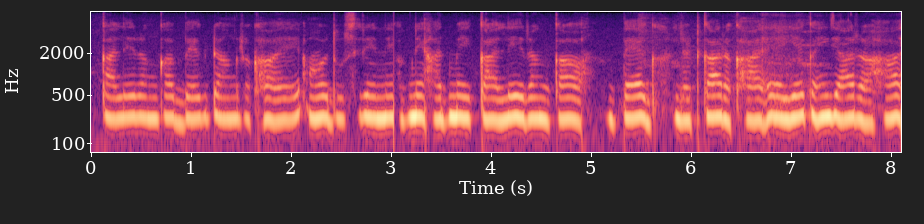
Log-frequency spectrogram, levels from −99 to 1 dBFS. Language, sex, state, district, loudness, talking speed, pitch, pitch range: Hindi, female, Bihar, Begusarai, -13 LUFS, 180 wpm, 230 Hz, 225-240 Hz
